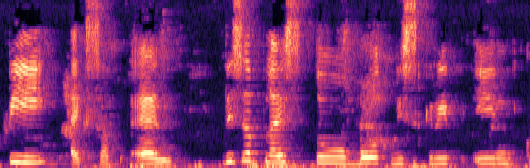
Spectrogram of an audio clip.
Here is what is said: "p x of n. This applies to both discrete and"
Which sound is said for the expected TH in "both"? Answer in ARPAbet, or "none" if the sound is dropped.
T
